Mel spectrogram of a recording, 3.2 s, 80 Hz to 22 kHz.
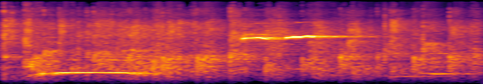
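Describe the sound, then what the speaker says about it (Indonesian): A classroom group applauds a presenting team with a dense, continuous burst of clapping from many hands, and shouts and whoops rise over it. "berikan aplaus untuk kelompok 1"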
